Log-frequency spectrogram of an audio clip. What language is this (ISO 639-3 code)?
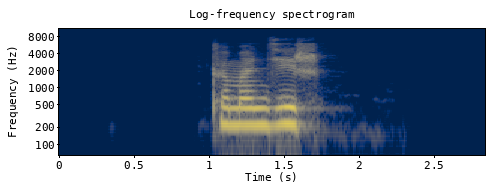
uzb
